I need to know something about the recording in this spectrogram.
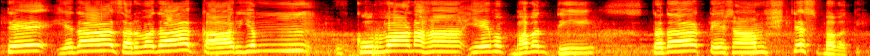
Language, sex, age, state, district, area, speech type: Sanskrit, male, 18-30, Tamil Nadu, Chennai, rural, spontaneous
